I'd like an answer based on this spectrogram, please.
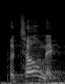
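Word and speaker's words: Ptolemaic: I think it the P is silent. No PTOIC. Okay. I'm so worried about saying that word as a Oklahoma uh PTOAC period.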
